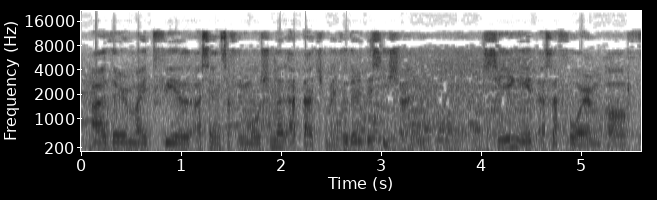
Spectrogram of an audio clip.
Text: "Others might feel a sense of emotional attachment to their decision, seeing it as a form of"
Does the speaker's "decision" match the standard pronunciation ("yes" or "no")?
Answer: no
